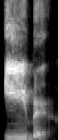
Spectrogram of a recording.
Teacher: attach it with ba. And ba will get qalqala and ba will be light. Ib. Ra, 2 counts long and make it heavy because whenever ra is with fatha or dhamma, it is always heavy.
